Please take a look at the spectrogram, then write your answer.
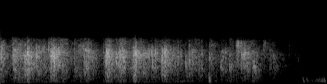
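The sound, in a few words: applause for the panelists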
